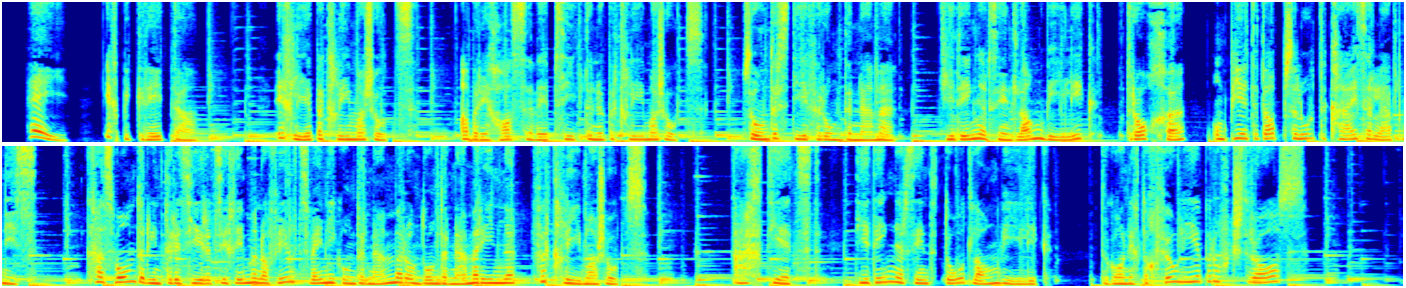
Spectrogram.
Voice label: german switzerland animation

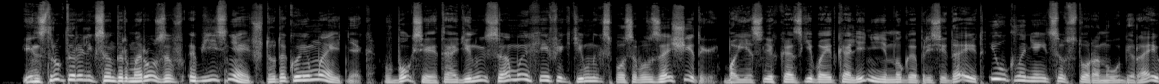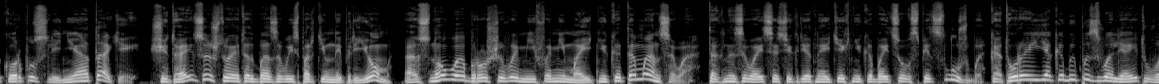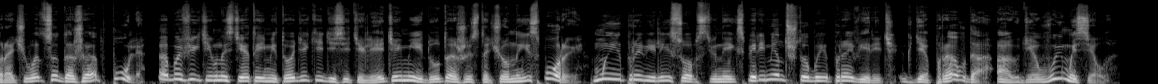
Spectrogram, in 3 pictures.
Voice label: russian narration

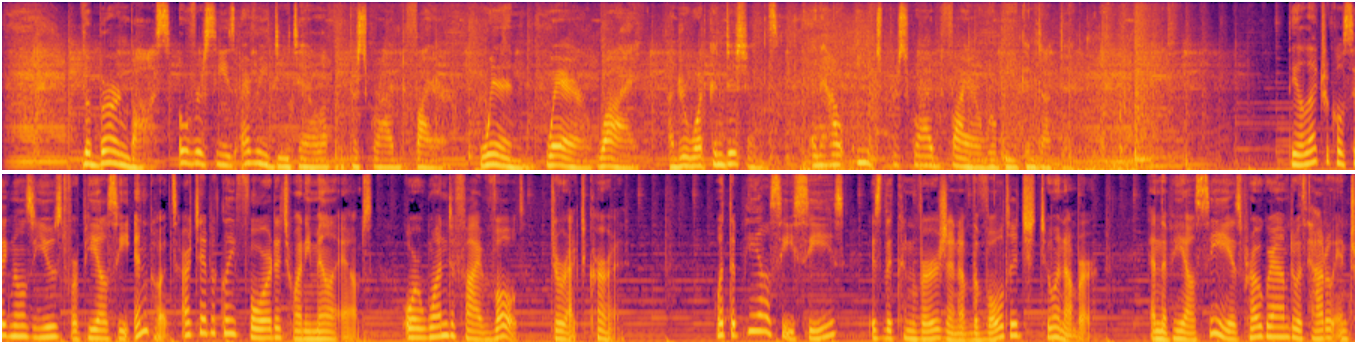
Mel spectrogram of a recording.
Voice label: english american explainer videos; SOVAS award-winning voice actor

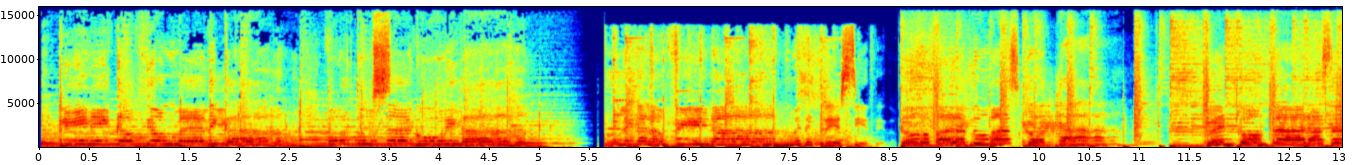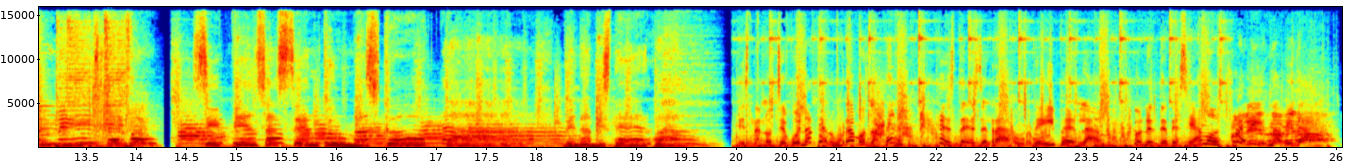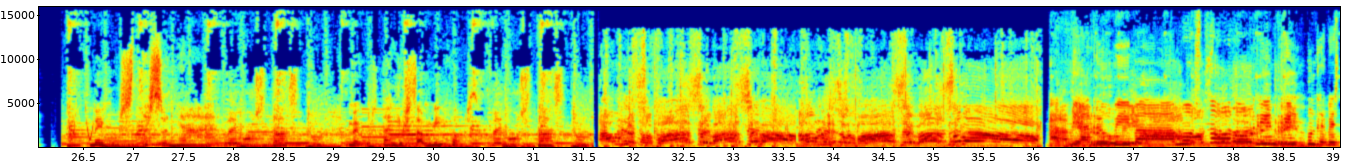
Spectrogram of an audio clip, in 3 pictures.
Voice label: spanish others

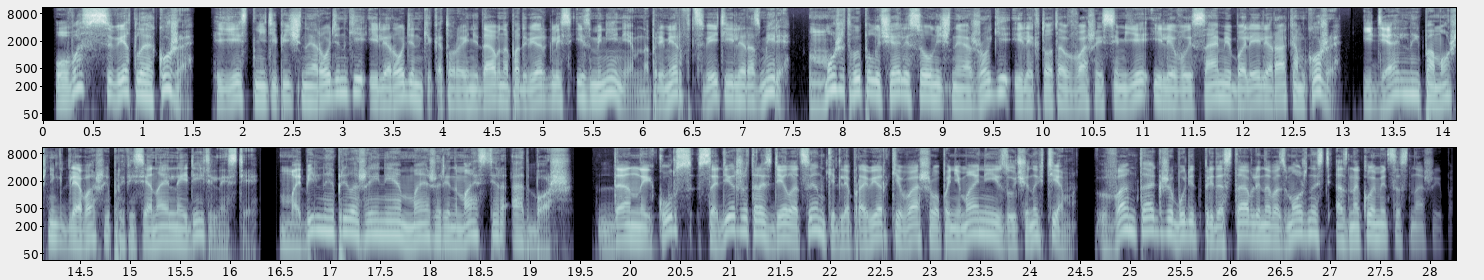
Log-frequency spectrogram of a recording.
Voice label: russian narration

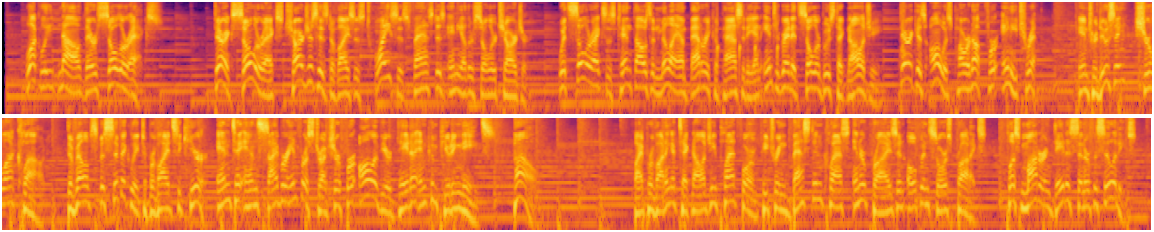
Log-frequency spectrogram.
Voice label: english american corporate videos

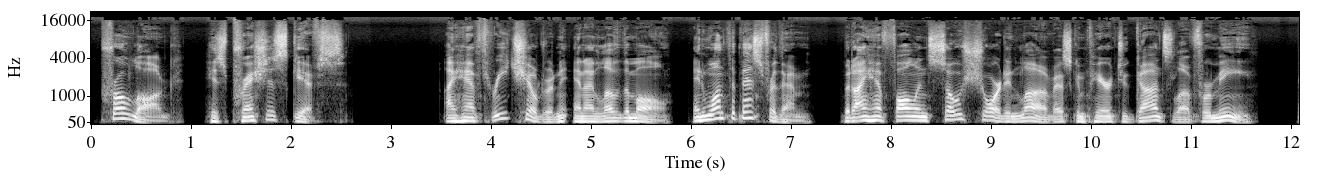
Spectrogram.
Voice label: english american audiobooks; professional American voice talent

